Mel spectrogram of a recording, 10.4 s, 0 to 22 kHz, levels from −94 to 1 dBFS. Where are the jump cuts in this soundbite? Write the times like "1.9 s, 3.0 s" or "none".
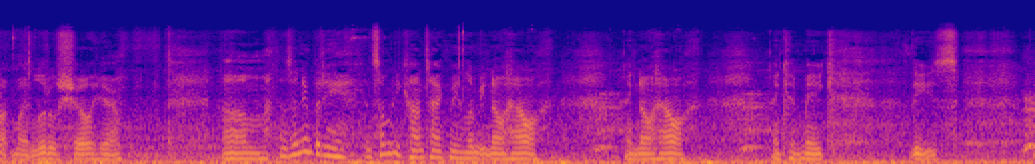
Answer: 6.3 s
